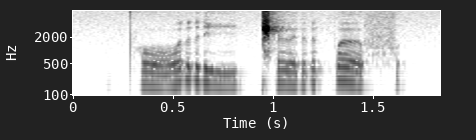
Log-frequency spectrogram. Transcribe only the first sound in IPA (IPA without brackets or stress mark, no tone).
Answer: pʰ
